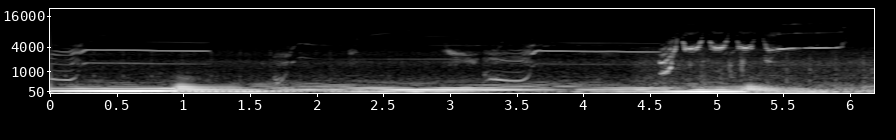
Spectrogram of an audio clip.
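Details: Short-finned pilot whale vocalizations recorded while sailing around the Canary Islands, where hundreds were seen: thin tonal whistle sweeps and a long steady note, over low violin musical backing.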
